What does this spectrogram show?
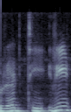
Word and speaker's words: read: Spelling same होगी लेकिन pronunciation रीड की डिफरेंट है, तो वो रीड की वर्ब की थर्ड फॉर्म में रेड बोला जाएगा, रीड को।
